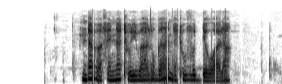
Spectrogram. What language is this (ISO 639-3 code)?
lug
